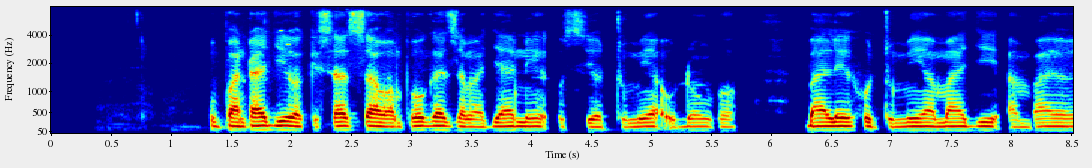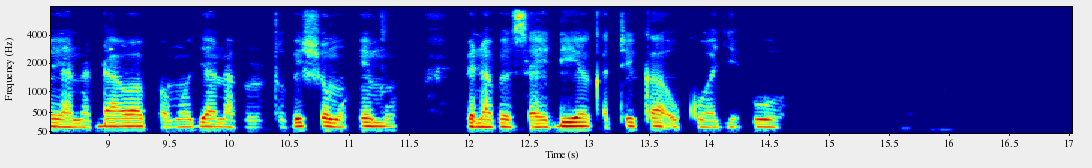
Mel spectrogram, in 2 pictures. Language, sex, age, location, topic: Swahili, male, 25-35, Dar es Salaam, agriculture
